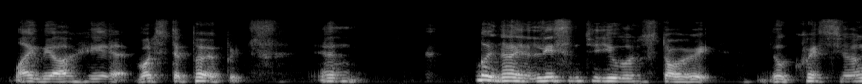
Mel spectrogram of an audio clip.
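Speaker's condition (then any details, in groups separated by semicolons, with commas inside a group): Cerebral palsy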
